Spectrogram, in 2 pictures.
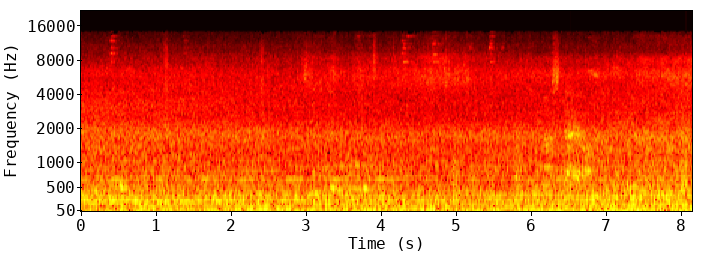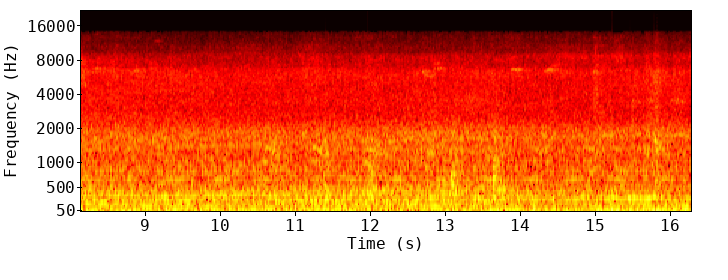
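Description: Seibu 101-series electric train running past the platform, hauling new 40000-series cars: a steady rumble of wheels on rail with a faint steady hum.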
